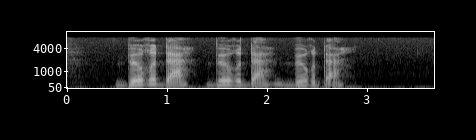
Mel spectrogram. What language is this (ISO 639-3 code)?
nor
